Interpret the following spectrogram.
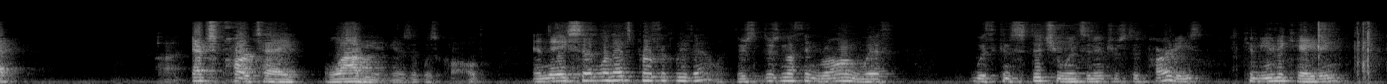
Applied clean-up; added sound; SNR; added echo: none; none; none; none.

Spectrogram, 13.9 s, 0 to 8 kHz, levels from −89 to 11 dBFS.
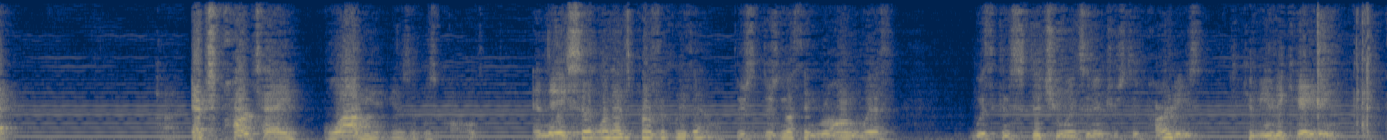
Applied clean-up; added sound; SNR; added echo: none; Bowed string instrument; 18 dB; reverberation time 0.3 s.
